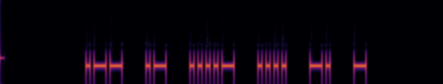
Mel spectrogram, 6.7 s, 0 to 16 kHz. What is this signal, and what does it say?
Morse code, heard as a keyed tone, about 20 wpm, spaced as for 15 wpm, 700 Hz. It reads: WA4HNT
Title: 128 Lesson 21g - Number 6 - Call Signs 20wpm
